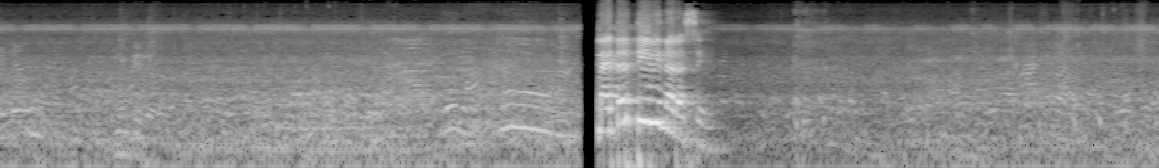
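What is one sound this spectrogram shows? A crowd of women chatters nearby.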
